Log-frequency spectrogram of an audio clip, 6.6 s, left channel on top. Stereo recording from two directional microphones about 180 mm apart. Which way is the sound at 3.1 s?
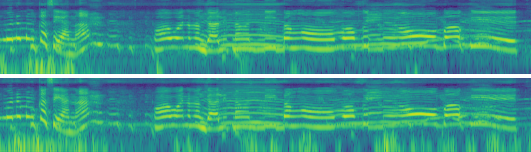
25° right (ahead or behind).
